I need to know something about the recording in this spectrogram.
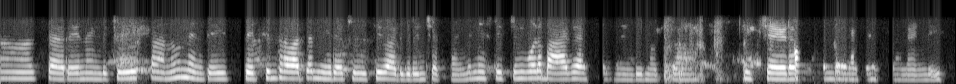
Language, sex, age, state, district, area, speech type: Telugu, female, 18-30, Andhra Pradesh, Srikakulam, urban, conversation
